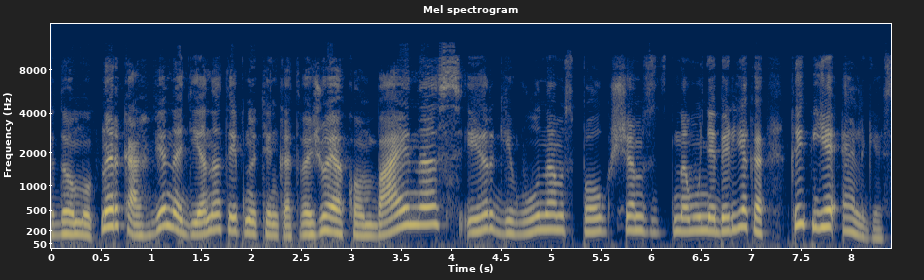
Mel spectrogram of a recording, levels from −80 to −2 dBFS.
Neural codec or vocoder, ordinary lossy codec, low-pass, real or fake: none; Opus, 24 kbps; 9.9 kHz; real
